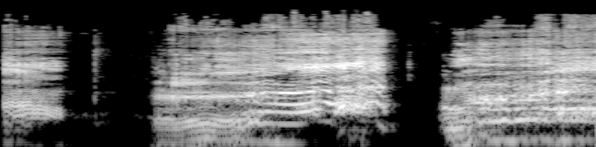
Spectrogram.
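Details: Pig producing a short squeal, then a longer strained cry that swells in loudness before a brief pause and a final harsh squeal.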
